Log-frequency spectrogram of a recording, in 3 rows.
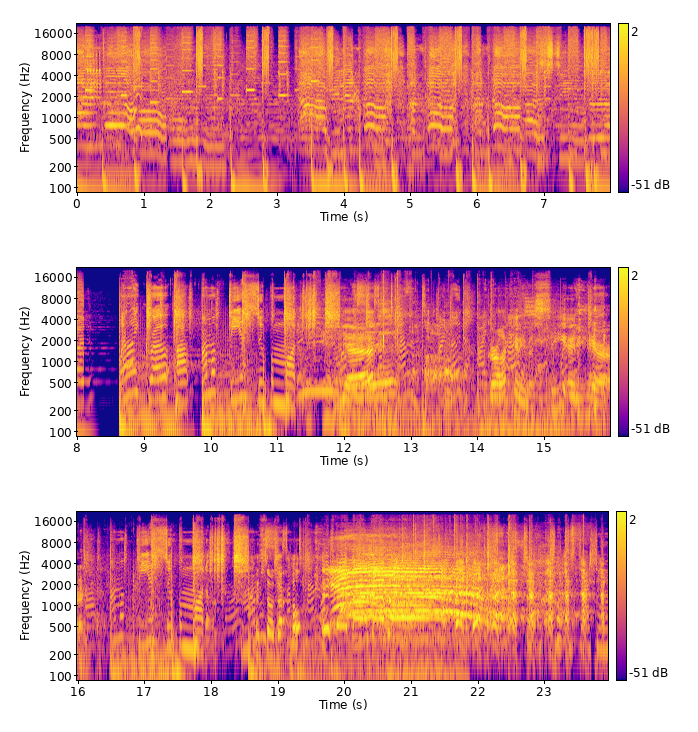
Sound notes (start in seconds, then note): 11.1 group cheering; 15.8 person chuckling; 19.7 group cheering and laughing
